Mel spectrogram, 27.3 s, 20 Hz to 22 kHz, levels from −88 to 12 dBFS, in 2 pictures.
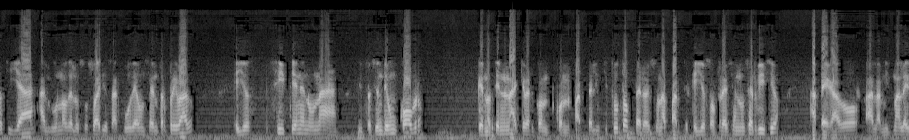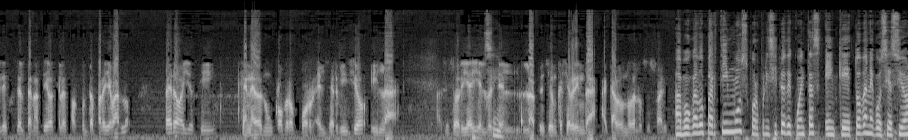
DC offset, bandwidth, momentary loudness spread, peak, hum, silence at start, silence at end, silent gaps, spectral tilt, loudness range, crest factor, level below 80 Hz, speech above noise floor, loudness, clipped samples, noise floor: under 0.1%; 16.5 kHz; 8 LU; 0 dBFS; none; 0 s; 0 s; none; -4 dB/octave; 3 LU; 16 dB; -38 dBFS; 24 dB; -16 LUFS; under 0.1%; -40 dBFS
